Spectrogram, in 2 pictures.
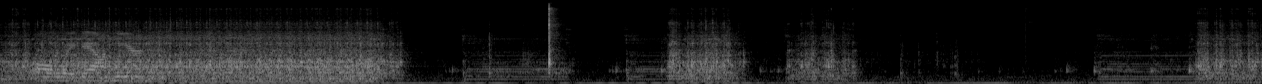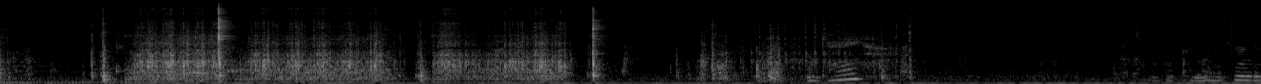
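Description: Sewing machine stitching a medical mask in bursts of rapid mechanical whirring, a long run at the start followed by shorter stop-start runs, with a person talking in between.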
